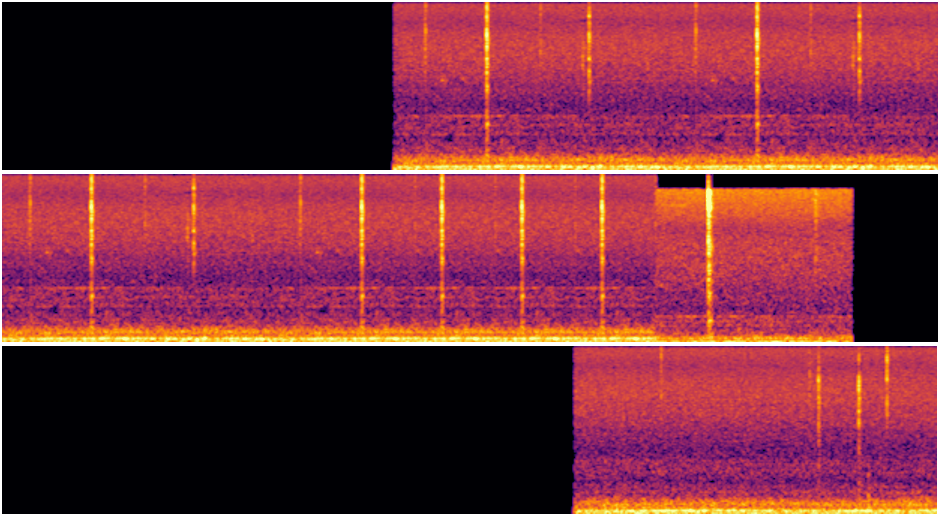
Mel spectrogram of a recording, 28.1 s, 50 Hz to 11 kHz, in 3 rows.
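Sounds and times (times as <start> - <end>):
car low hum: 4.0 - 15.9.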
